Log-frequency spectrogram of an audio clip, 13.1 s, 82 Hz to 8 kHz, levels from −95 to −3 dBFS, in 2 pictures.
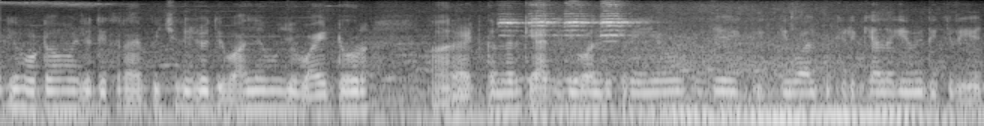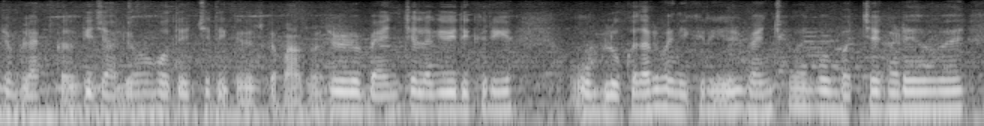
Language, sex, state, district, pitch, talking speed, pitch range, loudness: Hindi, male, Bihar, Bhagalpur, 140 Hz, 320 wpm, 130-145 Hz, -23 LUFS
